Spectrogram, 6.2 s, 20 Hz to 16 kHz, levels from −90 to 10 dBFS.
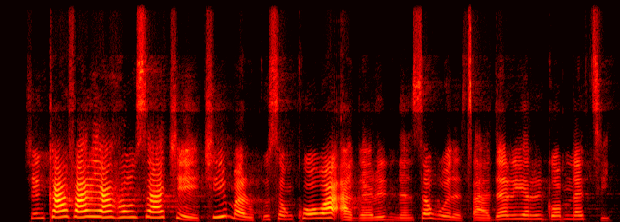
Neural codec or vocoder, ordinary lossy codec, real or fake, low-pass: none; Opus, 24 kbps; real; 14.4 kHz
